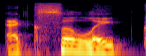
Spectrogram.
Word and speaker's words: Exhalate: It's Under Night In Birth Exhalate Clear. I looked it up. – It's not even EXE. – No, it's Exhalate. I looked it up.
